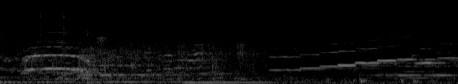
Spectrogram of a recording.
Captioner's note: audience applauding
